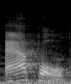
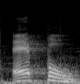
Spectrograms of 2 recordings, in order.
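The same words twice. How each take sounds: First: The word ends with a clear tongue-tip L. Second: The word ends with a U-like vowel sound. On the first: The speaker calls it right. "com o L encostando a língua lá na frente" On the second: The speaker calls it wrong. "com som de U"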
